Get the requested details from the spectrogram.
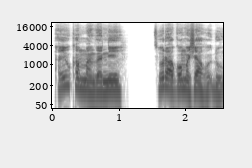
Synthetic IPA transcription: ʔa˦jːʊ˦kɐ˨mːɐ˨nzɐ˨nːiː˦ | suː˦ɽaː˨ɡʷoː˦mɐ˨ʃ̬aː˦˨ɦʊ˦ɗu˦ʔ

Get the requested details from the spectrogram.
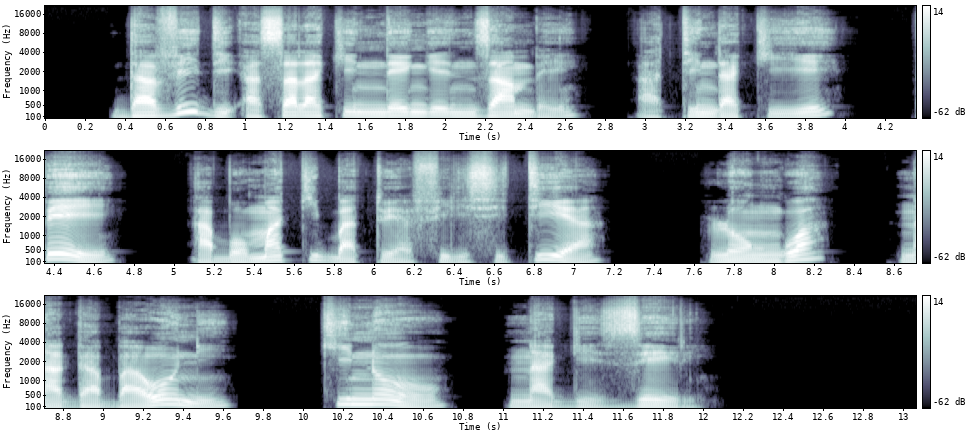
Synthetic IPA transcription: da˨vi˦di˨ʔa˨sa˦la˦ki˦nde˦ŋɡe˦nza˦mbe˨ | a˨ti˦nda˦ki˦je˦ | pe˦ | a˨bo˨ma˦ki˦ba˨to˨ja˨fi˨li˨si˨ti˦a˨ | lo˨ŋɡwa˦ | na˨ɡa˨ba˨o˦ni˨ | kʰi˦no˦˨ | na˨ɡe˨ze˦ʁi˨

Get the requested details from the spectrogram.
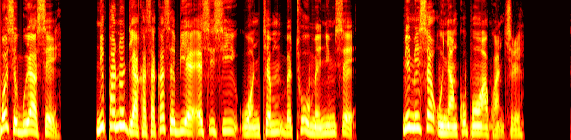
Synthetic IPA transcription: mo˦se˨bu˦a˨sɛ˦˨˦ | nĩ˦pʰa˦nʊ̃˦dɪ˨a˨kʰa˨sa˨kʰa˦sa˦bi˦a˨ʔæ˦si˦si˦wɔ̃˨n̩˨tʰɛ̃˦mbɛ˨tʰʊː˦˨mæ̃˨nĩ˦msɛ˦ | mɪ̃˦mĩ˦sa˦ʔʊ˨ɲã˨ŋkʰʊ˦pʰɔ̃˦na˨kʷʰã̰˨ɲt͡ɕʰɪ˦ɾɛ̰˦

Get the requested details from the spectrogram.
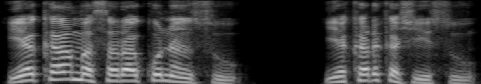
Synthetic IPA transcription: jaː˦kaː˦ma˨sɐ˦ɾaː˦kʷʊ˦nɐ˨nsu˨ | jaː˦kɐ˦rkɐ˨ʃeː˨su˦

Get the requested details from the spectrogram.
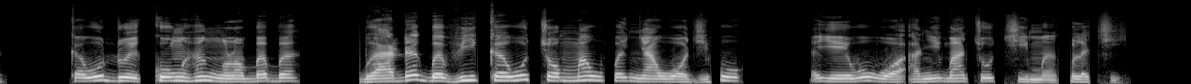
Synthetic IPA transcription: kɛ˦wo˦ɖo˦e˨ko˦ŋɦɛ̃˦ŋl̃ɔ̃˨bɛ˦bɛ˦ | ɡ͡bɛ˨a˨ɖɛ˦ɡ͡bɛ˨vi˦kɛ˦wo˦t͡ʃɔ˦mã˦wu˦ɸɛ˦ɲã˨wɔ˨d͡ʑi˨ɸo˦ | e˦jɛ˦wo˦wɔ˨a˨ɲĩ˦ɡ͡bã˦t͡ʃo˦t͡ɕi˨mɛ̃˨k͡plɛ˦t͡ɕḭ˨

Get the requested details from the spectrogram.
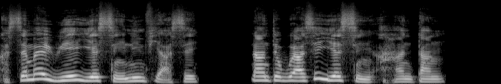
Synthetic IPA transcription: a̰˨sɛ̃˦mæ˦ɥi˨˦e˦jɛ˦sɪ̃˨n˨nɪ̃˦m̩˦fi˨a̰˨sɪ˦ | nã˨n̩˨tʊ˨bu˨a˨sɪ˦jɛ˦sĩ˨a̰˨hã˦n˦tʰã˦n

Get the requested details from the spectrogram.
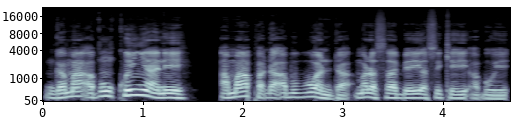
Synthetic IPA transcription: ɡɐ˨ma˦ʔa˨bɪ˦ŋkʷʊ˦ɲjaː˨neː˦ | ʔa˨mːaː˦ɸɐ˨ɗa˦ʔa˦buː˦bʊ˦wɐ˨nda̰˨mɐ˦ɾa˨saː˦bɪ˨ɐ˦jːaː˨sʊ˦kʲeː˨ji˦ʔa˨ɓoː˦jeː˦ʔ

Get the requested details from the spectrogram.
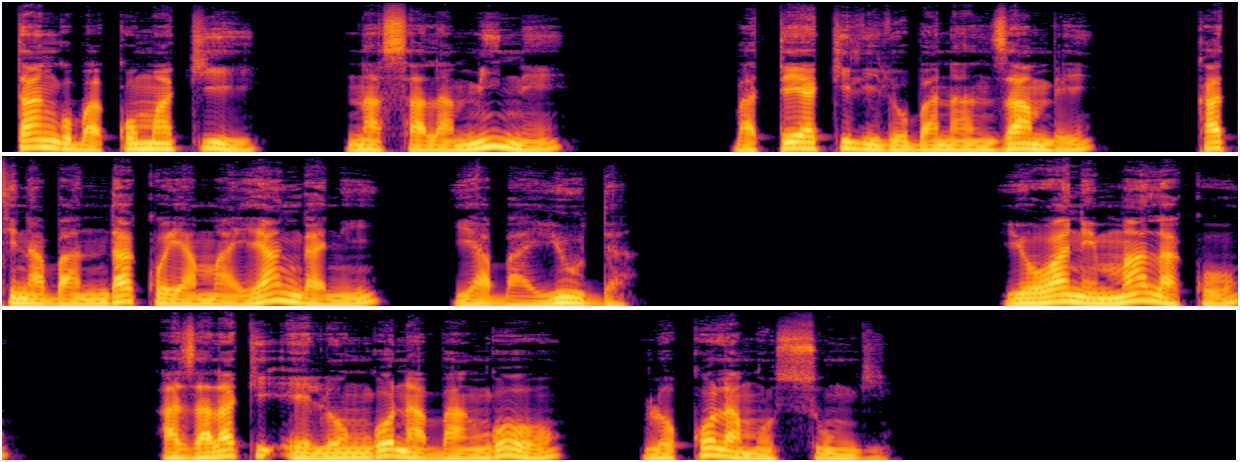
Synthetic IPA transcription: ta˦ŋɡo˨ba˨ko˦ma˦ki˦ | na˨sa˨la˨mi˦ne˨ | ba˨tɛ˦ja˦ki˦li˨lo˨ba˨na˨nza˦mbe˨ | ka˦ti˨na˨ba˨nda˦ko˨ja˨ma˨ja˦ŋɡa˨ni˨ | ja˨ba˨ju˦da˨ | jo˨wa˦ne˨ma˦la˨ko˨ | a˨za˨la˦ki˦ʔe˨lɔ˨ŋɡɔ˦na˨ba˨ŋɡo˦ | lo˨ko˦la˨mo˨su˨ŋɡi˨

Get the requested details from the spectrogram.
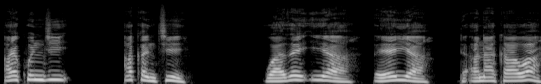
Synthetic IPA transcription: ʔa˦jkʷʊ˦nd͡ʒi˦ | ʔa˦kɐ˨nt͡ʃeː˦˨ | waː˨za˦˨ʔɪ˦ja˨ɗɐ˨jɐ˦jːa˨ | d̥a˨ʔa˦naː˦kaː˦waː˦

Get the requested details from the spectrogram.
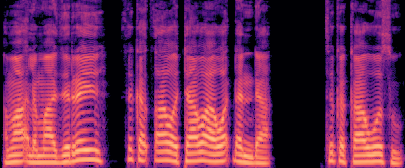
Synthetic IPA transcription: ʔa˨mːaː˦ʔa˨lmaː˨d͡ʒɪ˨ɾa˦jsʊ˦ka˨sʼaː˦wɐ˨taː˦waː˦˨wɐ˦ɗɐ˨nda˨ | sʊ˦ka˨kaː˦woː˦su˨ʔ

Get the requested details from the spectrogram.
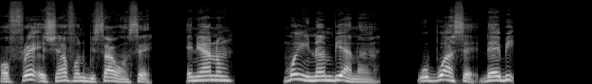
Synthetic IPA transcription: ɔ˨fɾɛː˦æ˨sɥa˦f̬ʊ˨˦nʊ̃˦bi˨sa˦˨wɔ̃˨nsɛ˦ | ɛ˨nɪ̃˦ã˦nʊ̃˦m | mɔ̃˦ji˨nã˦m˦bi˦a˨nã̰ː˨˦ | wʔɔ˦bu˦a˨sɛ̰˦˨dɛː˦bi˦

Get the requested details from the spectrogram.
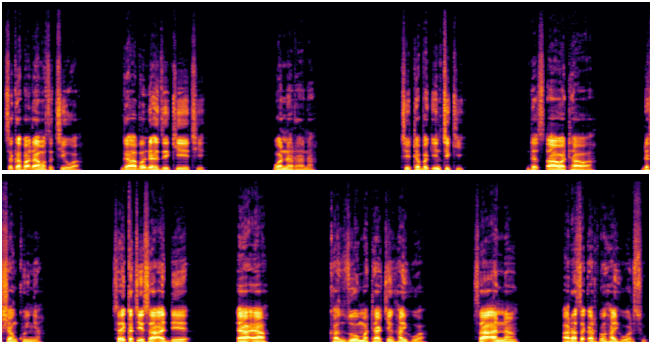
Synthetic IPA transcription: sʊ˦ka˨ɸɐ˦ɗaː˨mɐ˦sa˨t͡ʃeː˦˨waː˨ | ɡaː˨ʔa˨bɪ˦nda˨zeː˦˨kʲeː˨jɐ˦t͡ʃeː˨ | wɐ˦nːɐ˨ɽaː˦naː˦ | t͡ʃeː˦˨ta˦bɐ˦kʲʼɪ˦nt͡ʃɪ˦kʲiː˨ | da˨sʼaː˦wɐ˨taː˦˨waː˨ | da˨ʃɐ˦˨ŋkʷʊ˦ɲja̰ː˨ | sa˦jka˨t͡ʃeː˦˨saː˦ʔa˨dːa˨ja˦ | ʔj̰aː˦j̰aː˦ | kɐ˨nzoː˦mɐ˦taː˦kʲɪ˦ŋɦa˦jɦʊ˨waː˨˦ | sa˦ʔa˨nːɐ˦ŋ | ʔa˨ɽɐ˦sa˨kʼɐ˦ɽɸɪ˦ŋɦa˦jɦʊ˨wɐ˦rsu˨ʔ

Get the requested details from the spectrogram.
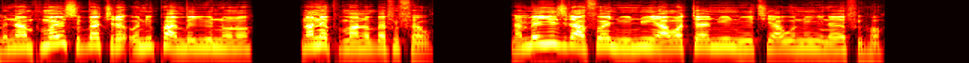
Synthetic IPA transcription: mɪ̃˨nã˨m̩˨pʰʊ˨˦mã˦ji˦su˨bɛ˦t͡ɕʰɪ˨ɾɛ˦ʔo˨nĩ˦pʰa˦˨mẽ˦ji˦nʊ̃˦nʊ̃˦ | nã˦nɪ̃˦pʰʊ˨mã˦nʊ̃˦bɛ˦fɪ˦fɛ˨w | nã˨mẽ˦ji˦s̬ɾa˨e˨lfʊ˦æ˦ɲũ˨ĩ˦nũ˦ĩ˦a˨wɔ˦tʰɛ˦nũ˦nũ˨ĩ˦tʰɪ˦a˨wʊ˦nʊ̃˦ɲĩ˨nã˦æ˦fi˨ɦɔ˦

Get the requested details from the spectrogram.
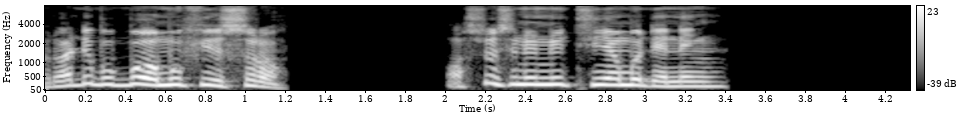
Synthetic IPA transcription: ɔ˨ɾu˨a˨dɪ˦bʊ˨bɔ˦ɔ˨mũ˦fi˦˨sʊ˦ɾʊ˨ | ɔ˨sʊ˦s̬ʊ˦nʊ̃˦nʊ̃˦tʰĩ˦a˦mũ˦dɪ˨nɪ̃˦n

